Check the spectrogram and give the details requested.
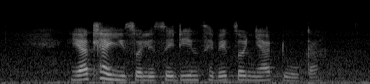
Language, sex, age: Southern Sotho, female, 20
